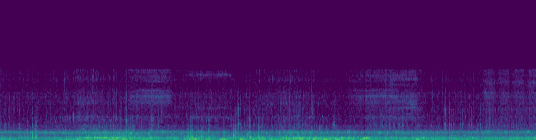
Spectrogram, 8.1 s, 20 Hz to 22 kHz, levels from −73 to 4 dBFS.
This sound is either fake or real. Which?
real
